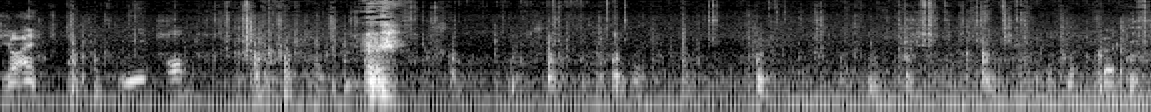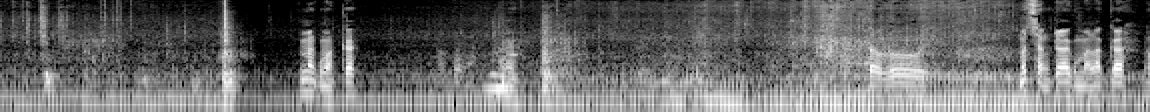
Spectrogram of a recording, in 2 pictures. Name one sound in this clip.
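Men talk to each other nearby outdoors.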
